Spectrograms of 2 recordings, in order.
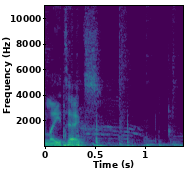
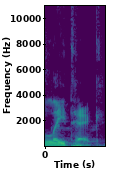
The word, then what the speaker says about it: LaTeX: oh yeah is that old enough that i'm excused from persecution it's pronounced latex oh it's not latex it was latex when i was using it yeah they've updated since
